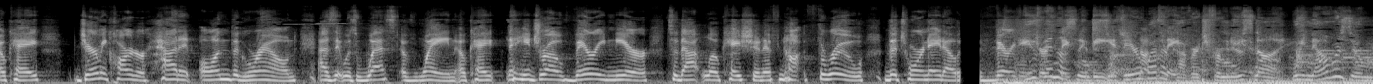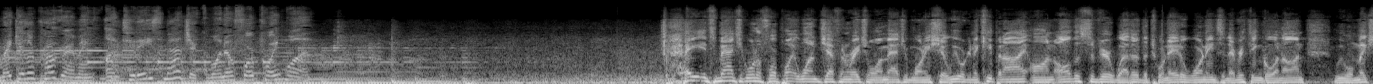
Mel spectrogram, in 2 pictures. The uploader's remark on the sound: our show LIVE at Dunkin!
